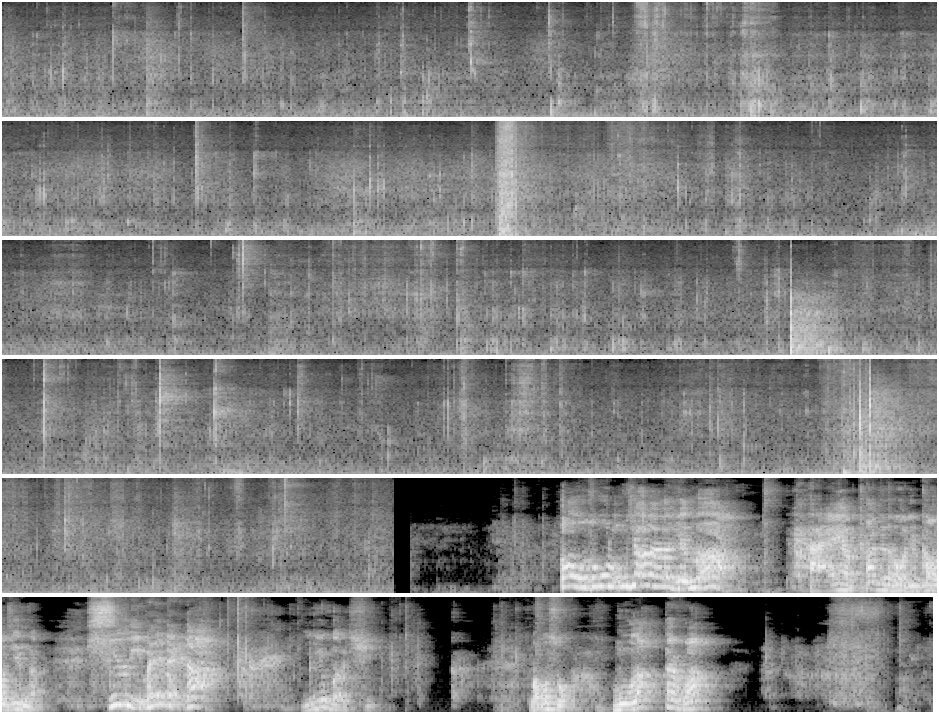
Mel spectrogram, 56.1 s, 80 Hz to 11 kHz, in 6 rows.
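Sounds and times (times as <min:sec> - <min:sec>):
person chewing and biting: 0:00.0 - 0:36.4
sharp cracks: 0:14.2 - 0:14.8.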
